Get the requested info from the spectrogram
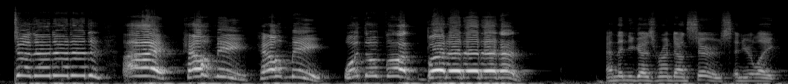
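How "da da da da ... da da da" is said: very high, loud frantic yelling; hammed-up screams from a trapped captive; cries for help. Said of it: "from downstairs, you hear".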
